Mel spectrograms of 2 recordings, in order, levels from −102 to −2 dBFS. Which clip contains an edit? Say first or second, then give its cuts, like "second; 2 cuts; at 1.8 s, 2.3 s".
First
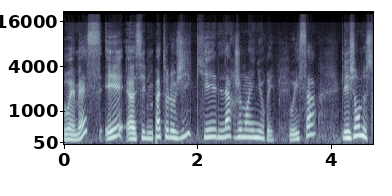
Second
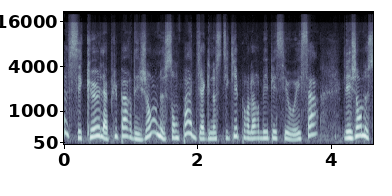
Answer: first; 1 cut; at 3.4 s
